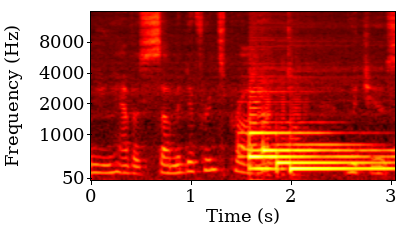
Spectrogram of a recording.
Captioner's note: computer chime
